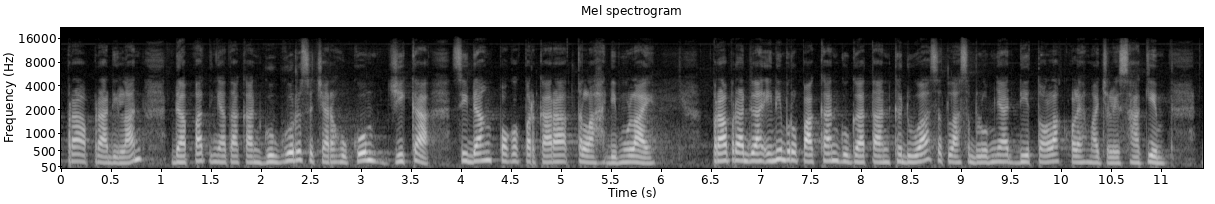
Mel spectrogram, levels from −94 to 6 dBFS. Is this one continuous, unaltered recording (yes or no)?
yes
